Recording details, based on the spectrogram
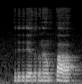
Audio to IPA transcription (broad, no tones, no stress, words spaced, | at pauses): rʲərə̃pa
